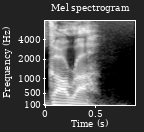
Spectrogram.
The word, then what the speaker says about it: gara: The word rooster in Aramaic is gara. Gara.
